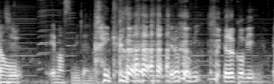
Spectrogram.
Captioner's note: laughs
